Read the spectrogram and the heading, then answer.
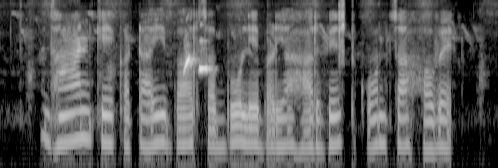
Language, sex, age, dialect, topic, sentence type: Chhattisgarhi, female, 25-30, Eastern, agriculture, question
